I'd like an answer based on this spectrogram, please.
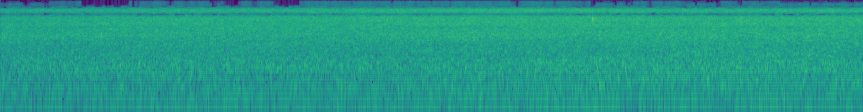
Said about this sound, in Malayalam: നമ്മൾ വെള്ളച്ചാട്ടത്തിന്റെ അടുത്തെത്തി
